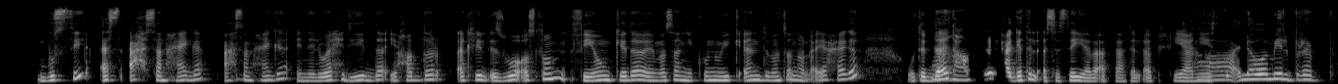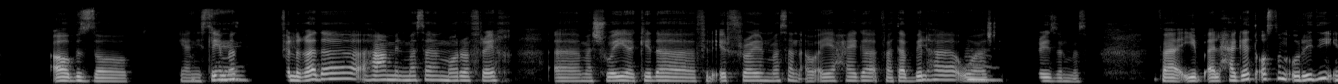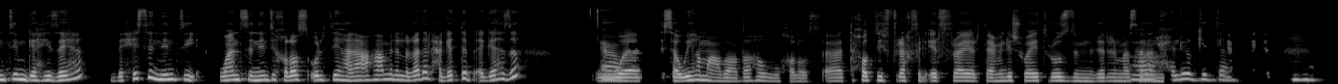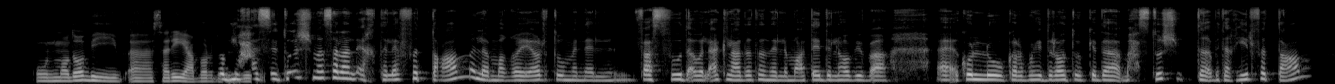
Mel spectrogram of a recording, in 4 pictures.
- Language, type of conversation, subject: Arabic, podcast, إزاي تجهّز أكل صحي بسرعة في البيت؟
- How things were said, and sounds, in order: in English: "weekend"; in English: "meal prep"; in English: "Say"; in English: "الair fryer"; in English: "already"; in English: "once"; tapping; in English: "الair fryer"; in English: "الfast food"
